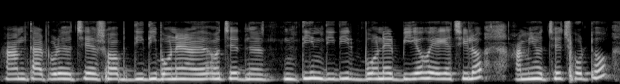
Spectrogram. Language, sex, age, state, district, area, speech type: Bengali, female, 18-30, West Bengal, Paschim Medinipur, rural, spontaneous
